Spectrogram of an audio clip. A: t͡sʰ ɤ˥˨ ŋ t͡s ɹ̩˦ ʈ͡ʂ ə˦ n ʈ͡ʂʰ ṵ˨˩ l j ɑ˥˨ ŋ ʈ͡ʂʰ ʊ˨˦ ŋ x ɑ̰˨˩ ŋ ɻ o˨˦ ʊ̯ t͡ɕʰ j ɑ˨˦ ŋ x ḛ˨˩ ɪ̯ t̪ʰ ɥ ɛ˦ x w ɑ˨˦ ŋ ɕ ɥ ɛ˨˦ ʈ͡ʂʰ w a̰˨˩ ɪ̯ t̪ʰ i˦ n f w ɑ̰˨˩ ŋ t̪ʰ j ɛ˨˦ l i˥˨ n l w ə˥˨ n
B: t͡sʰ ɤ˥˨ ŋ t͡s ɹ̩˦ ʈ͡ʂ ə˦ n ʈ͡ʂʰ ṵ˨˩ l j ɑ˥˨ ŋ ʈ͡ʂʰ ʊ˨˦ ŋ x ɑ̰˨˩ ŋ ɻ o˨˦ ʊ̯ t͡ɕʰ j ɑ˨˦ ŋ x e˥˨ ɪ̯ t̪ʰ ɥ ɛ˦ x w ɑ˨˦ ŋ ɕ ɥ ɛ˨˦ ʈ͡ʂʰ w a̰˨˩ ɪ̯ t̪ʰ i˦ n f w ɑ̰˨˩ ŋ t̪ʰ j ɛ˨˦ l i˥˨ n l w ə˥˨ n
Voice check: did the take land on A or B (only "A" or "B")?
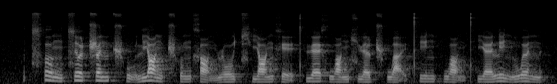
A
